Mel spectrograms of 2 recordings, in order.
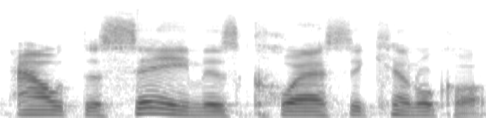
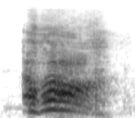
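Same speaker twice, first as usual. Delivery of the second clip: loud hacking dog cough; dog cough imitation; 12 semitones higher, 21 dB louder than usual. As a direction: bark out a sharp retching cough. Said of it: "got a dog goes".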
